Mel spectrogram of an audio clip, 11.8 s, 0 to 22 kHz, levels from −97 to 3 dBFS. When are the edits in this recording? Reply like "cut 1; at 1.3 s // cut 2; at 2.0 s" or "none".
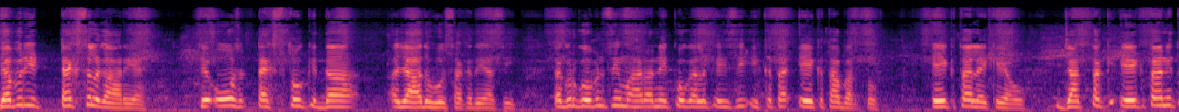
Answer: none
